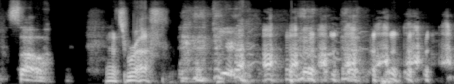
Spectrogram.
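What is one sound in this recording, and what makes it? A second man speaks cheerfully over an online call.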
